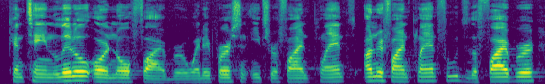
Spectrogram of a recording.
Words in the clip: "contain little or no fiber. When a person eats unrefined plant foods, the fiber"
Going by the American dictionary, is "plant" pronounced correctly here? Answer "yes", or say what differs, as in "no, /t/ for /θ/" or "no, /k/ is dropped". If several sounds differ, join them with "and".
yes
